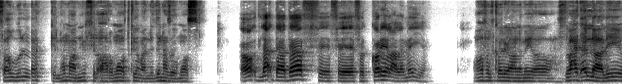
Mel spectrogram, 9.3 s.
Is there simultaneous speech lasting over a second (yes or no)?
no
